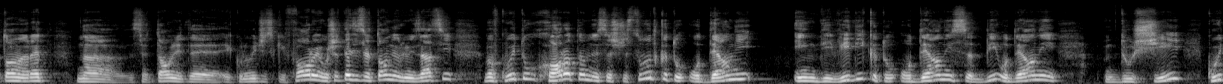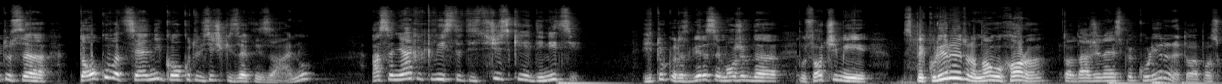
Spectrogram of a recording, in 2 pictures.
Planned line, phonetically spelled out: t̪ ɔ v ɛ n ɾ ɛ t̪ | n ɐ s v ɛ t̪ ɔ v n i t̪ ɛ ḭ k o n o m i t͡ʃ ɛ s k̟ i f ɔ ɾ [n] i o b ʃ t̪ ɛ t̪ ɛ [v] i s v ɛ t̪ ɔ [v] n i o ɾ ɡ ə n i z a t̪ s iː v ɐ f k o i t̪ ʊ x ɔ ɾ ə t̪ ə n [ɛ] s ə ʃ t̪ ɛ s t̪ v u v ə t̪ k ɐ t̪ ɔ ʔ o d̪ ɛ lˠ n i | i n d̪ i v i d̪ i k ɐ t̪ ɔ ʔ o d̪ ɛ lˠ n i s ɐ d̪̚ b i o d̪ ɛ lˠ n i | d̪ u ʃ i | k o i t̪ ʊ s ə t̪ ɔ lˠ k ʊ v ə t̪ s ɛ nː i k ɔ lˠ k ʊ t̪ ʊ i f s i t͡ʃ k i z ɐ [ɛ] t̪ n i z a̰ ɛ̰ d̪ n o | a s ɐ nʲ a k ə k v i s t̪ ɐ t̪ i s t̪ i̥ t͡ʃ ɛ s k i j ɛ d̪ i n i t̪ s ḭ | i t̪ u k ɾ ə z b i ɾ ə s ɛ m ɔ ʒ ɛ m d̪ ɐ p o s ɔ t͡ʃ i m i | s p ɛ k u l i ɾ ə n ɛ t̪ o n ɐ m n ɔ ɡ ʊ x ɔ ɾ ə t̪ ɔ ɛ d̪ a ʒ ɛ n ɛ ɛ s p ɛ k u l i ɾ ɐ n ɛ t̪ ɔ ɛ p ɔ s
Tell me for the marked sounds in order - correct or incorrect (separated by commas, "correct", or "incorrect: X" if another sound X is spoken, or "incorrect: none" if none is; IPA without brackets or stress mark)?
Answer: incorrect: m, incorrect: z, correct, correct, correct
